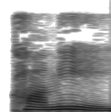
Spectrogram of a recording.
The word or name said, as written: commis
